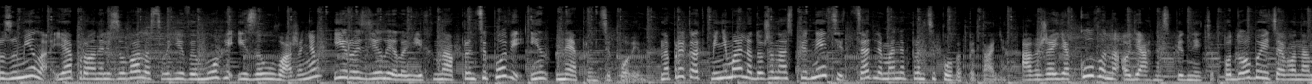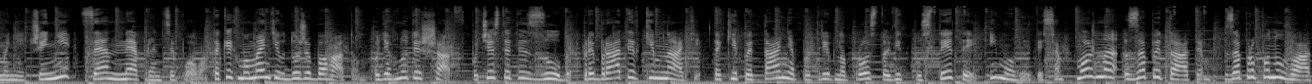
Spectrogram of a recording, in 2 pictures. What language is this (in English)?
Ukrainian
